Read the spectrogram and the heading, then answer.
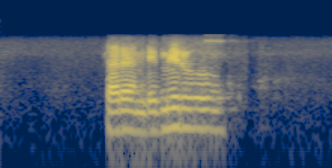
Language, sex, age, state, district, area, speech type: Telugu, male, 30-45, Andhra Pradesh, Chittoor, urban, conversation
